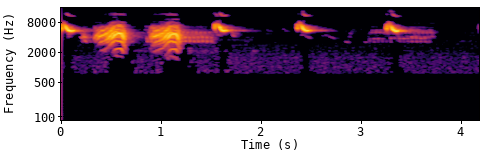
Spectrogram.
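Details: Brambling: two harsh buzzy rasps and a slurred note, followed by three short high downslurred whistles spaced about a second apart.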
